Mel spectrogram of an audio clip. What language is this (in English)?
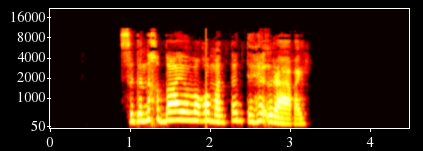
Yakut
